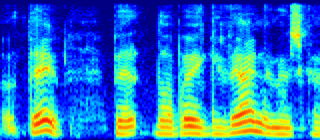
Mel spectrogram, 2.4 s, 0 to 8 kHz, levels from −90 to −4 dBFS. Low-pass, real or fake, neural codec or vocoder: 7.2 kHz; fake; vocoder, 22.05 kHz, 80 mel bands, HiFi-GAN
